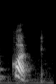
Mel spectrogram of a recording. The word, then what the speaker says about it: caught: G and H okay so G and H are silent so cut it will appear to you like the spelling be c a u t but it is c a u g HT right so cot G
